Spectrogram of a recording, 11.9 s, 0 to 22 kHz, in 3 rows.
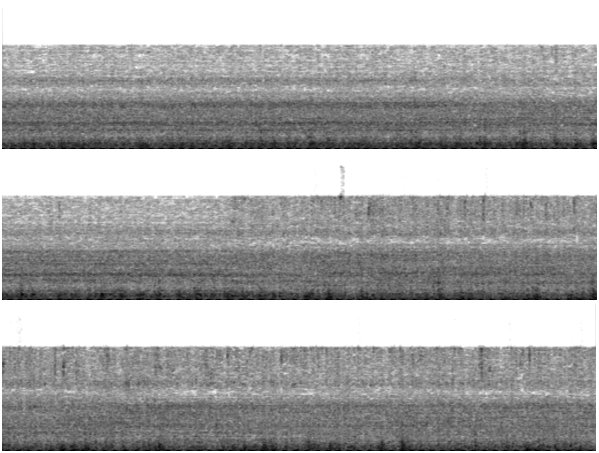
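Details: Honda CB190R single-cylinder at idle with a rapid, irregular clatter riding over the low thump; odd mechanical engine noise, cause not yet pinned down.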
